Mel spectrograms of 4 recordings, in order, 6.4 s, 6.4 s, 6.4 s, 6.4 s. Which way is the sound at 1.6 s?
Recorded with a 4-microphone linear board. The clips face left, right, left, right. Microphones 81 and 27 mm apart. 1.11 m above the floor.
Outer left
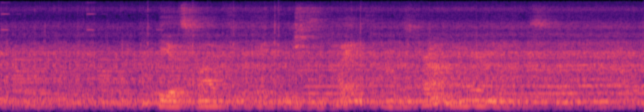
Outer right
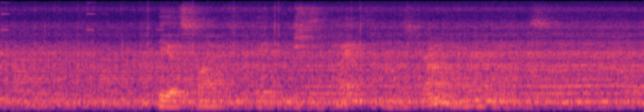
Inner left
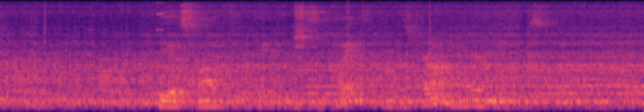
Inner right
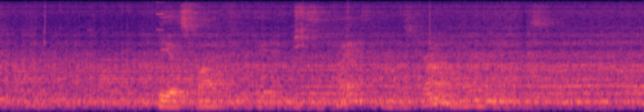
20° right (ahead or behind).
